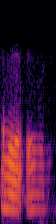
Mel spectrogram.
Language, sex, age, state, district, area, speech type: Assamese, female, 18-30, Assam, Dibrugarh, rural, conversation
